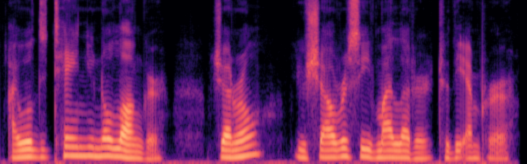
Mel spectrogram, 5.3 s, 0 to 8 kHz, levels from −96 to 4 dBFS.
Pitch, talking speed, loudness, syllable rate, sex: 130 Hz, 170 wpm, -18 LUFS, 5.4 syllables/s, male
